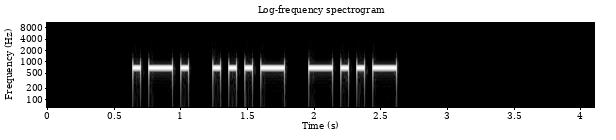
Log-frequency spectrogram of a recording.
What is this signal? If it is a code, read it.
Morse code, heard as a keyed tone, about 20 wpm, 700 Hz. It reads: RVX
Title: USA Call Sign Postfixes - 3 Letters 20wpm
